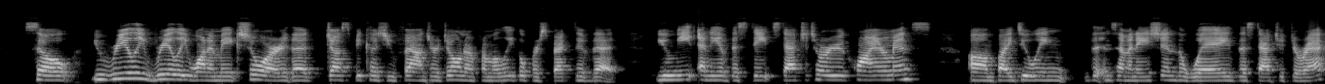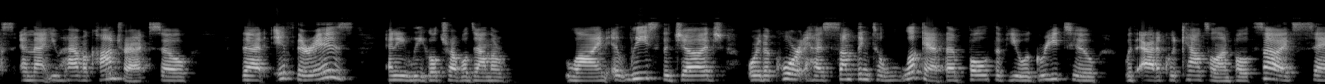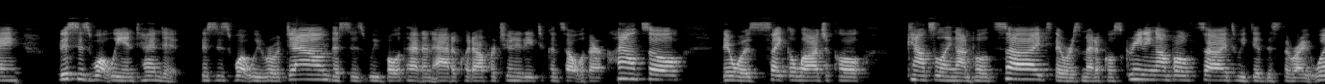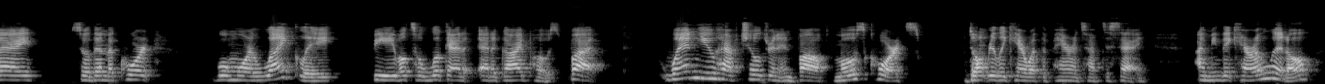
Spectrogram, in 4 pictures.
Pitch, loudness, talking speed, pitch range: 195 Hz, -20 LUFS, 185 wpm, 180-215 Hz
